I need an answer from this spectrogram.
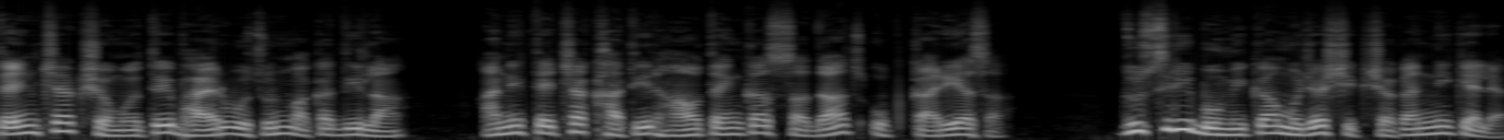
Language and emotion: Goan Konkani, neutral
